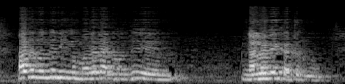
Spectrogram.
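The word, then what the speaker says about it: vas: நான் வான் தான் ப்ரொனவுன்ஸ் பண்றேன், ஏன்னா பிரெஞ்சுல வந்து லாஸ்ட் லெட்டர் ப்ரொனவுன்ஸ் பண்ண கூடாது. சோ விஏஎஸ் அதுக்கும் வா தான் சொல்றேன்.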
